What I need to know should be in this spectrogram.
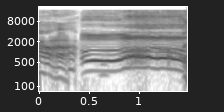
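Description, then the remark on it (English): A man lets out a loud, weird scream: a brief strained burst, a split-second break, then a long sustained cry holding a steady, slightly wavering pitch until it cuts off. “That was just my weird scream.”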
